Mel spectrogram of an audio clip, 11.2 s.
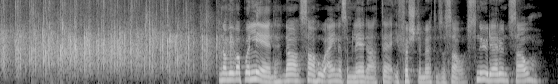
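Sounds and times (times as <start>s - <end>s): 
audience applause: 0.0s - 4.7s
speech: 4.4s - 10.8s.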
